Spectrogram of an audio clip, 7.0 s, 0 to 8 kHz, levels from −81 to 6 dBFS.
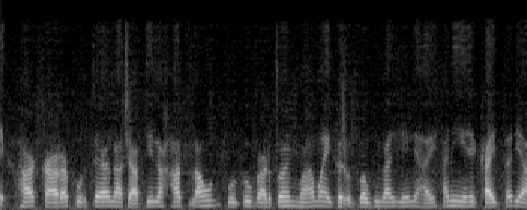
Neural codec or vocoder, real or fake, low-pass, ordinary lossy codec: codec, 16 kHz, 0.7 kbps, FocalCodec; fake; 7.2 kHz; MP3, 48 kbps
